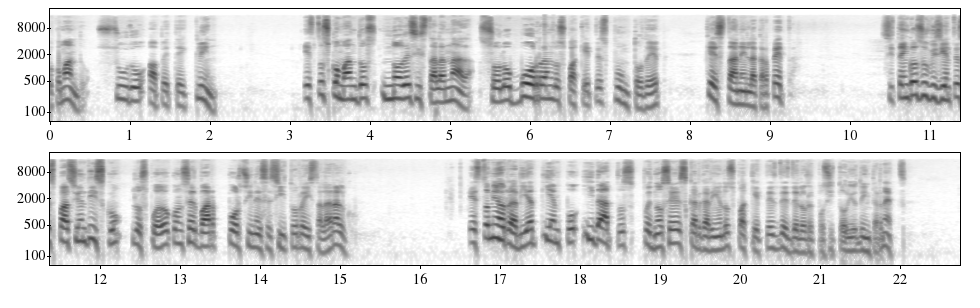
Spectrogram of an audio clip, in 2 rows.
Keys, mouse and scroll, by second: 0.0-2.9 typing, 3.0 Up, 3.2 Up, 3.5 Up, 4.3 Up.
